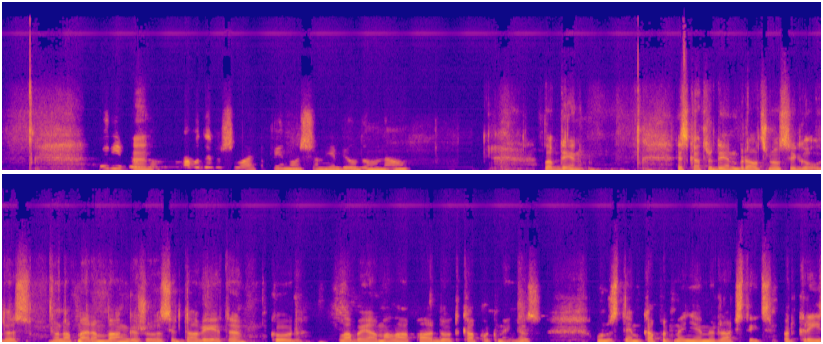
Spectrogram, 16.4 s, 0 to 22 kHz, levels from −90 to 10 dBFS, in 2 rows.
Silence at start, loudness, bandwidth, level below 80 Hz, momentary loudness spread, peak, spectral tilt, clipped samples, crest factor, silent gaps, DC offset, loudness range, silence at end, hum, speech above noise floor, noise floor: 0.05 s; -20 LUFS; over 20 kHz; -70 dBFS; 12 LU; 0 dBFS; -3 dB/octave; under 0.1%; 22 dB; none; under 0.1%; 7 LU; 0 s; none; 31 dB; -53 dBFS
